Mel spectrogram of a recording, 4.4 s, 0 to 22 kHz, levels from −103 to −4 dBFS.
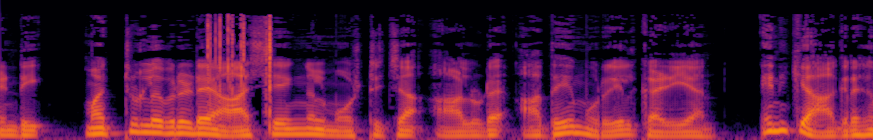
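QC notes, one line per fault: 1.04–1.35 s, cable scratch noise: a worn cable, connector or control in the chain was likely moved, and its contact resistance jumped about erratically for roughly a third of a second. Each shift in resistance modulates the signal path, so dense, irregular bursts of noise pile onto the speech at about the same loudness as the speech itself. The result is a brief scratchy rustle laid over the sound, ending just before "മോഷ്ടിച്ച ആളുടെ".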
